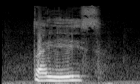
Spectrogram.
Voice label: "tayiith", karuk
